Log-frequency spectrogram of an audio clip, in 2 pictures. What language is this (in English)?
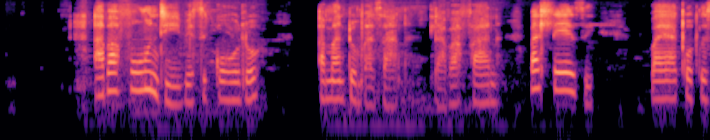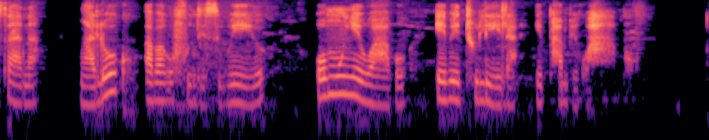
North Ndebele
